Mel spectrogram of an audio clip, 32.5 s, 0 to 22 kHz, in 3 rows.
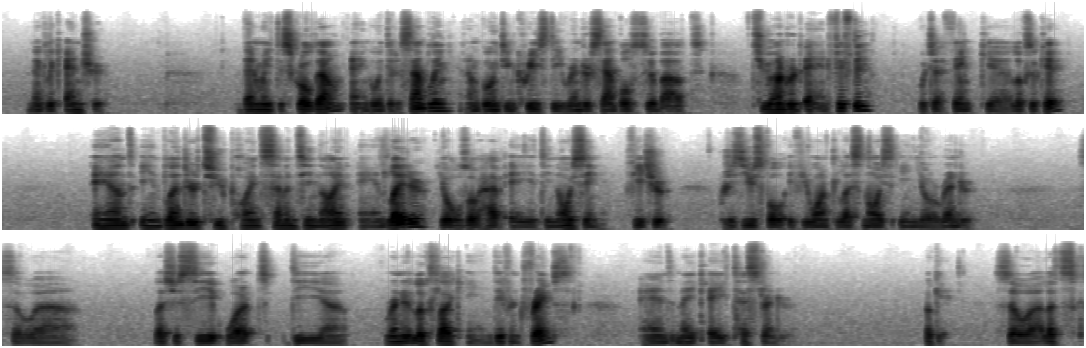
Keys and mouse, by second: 2.4-3.3 middle drag, 3.3-5.3 drag, 5.3 middle click, 6.2-8.1 drag, 14.3-22.5 drag, 32.3 click.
